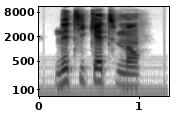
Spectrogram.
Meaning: with netiquette
- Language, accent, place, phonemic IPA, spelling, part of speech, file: French, France, Lyon, /ne.ti.kɛt.mɑ̃/, nétiquettement, adverb, LL-Q150 (fra)-nétiquettement.wav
